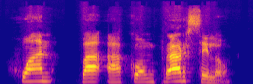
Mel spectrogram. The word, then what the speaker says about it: comprárselo: y Juan va a comprárselo. Notice I have to add an accent on the vowel before the R, though, to keep the emphasis.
